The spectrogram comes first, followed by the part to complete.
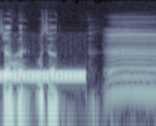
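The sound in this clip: Telephone dial tone as a call is placed: voices talk, then after a brief pause a steady, buzzing tone sets in and holds unchanged.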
